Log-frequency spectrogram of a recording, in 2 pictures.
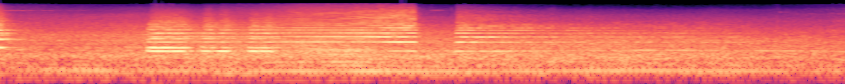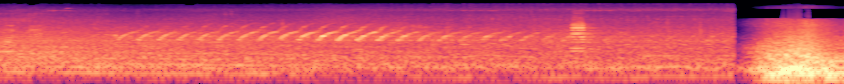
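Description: Car horns honking in several loud blasts over the steady sound of slow-moving traffic. Later a rapid warbling tone repeats about five times a second for a few seconds.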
